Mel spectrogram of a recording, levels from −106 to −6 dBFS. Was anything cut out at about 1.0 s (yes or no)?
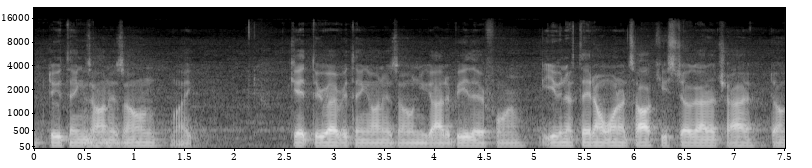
no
